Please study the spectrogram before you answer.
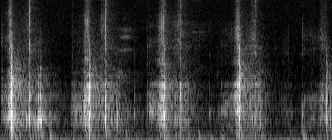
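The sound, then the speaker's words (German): Carrots being chopped with a knife: many crisp, fairly soft chops falling in quick little clusters, with brief pauses between clusters, and no talking. “Aber ich werde jetzt die letzte Karotten werde jetzt gleich schneiden.”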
